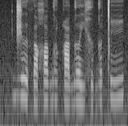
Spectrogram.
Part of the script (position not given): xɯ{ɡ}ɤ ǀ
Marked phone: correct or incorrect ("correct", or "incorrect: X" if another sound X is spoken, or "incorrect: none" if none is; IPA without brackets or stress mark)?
correct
